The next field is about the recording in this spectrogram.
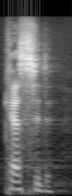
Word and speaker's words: chesed: It's a Hebrew word called hesed, chesed. H-E-S-E-D is how you spell it, chesed.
